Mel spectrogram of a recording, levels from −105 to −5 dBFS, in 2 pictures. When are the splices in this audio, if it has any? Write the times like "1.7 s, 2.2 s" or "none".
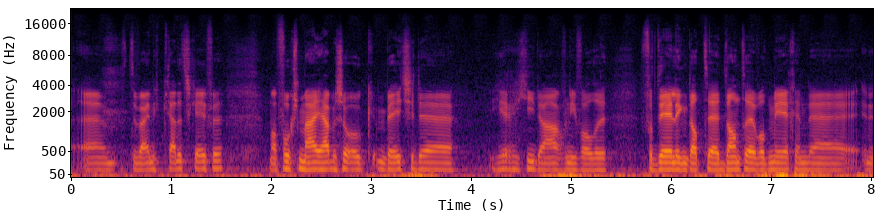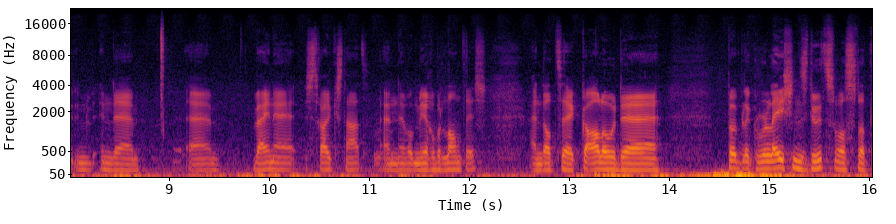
none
